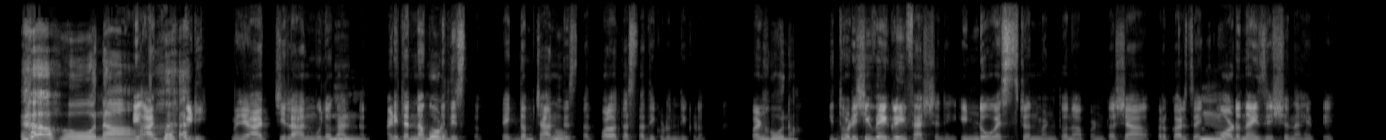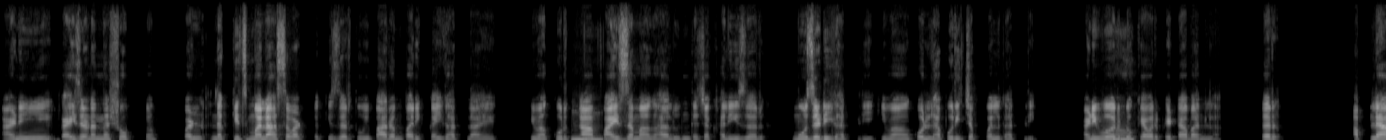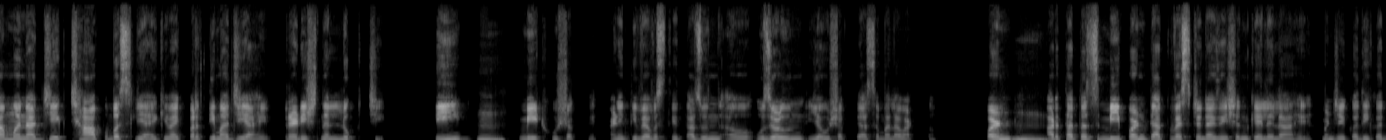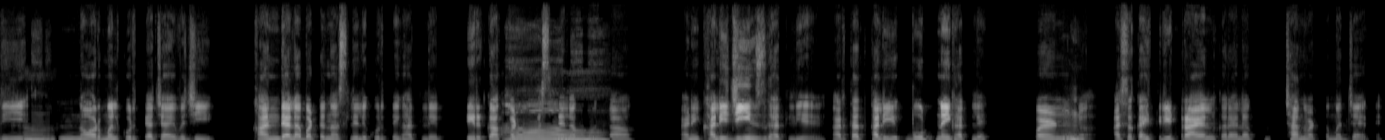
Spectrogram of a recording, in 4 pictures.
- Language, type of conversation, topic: Marathi, podcast, सोशल मीडियामुळे तुमच्या कपड्यांच्या पसंतीत बदल झाला का?
- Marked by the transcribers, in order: chuckle; in English: "मॉडर्नायझेशन"; other background noise; tapping; in English: "वेस्टर्नायझेशन"; drawn out: "हां"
